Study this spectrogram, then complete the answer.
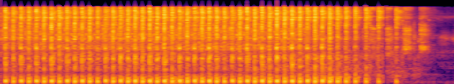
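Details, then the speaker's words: Palm-oil hauling motorcycle, idle for months: loud rapid popping bangs, harsh and stuttering before it dies; owner suspects dirty valves not sealing intake and exhaust, with carburettor adjustment hard to get right. "jadi untuk area klep bisa dikatakan sedikit kotor sehingga penutupan itu antara klep masuk dan klep buangnya mungkin tidak terlalu rapat makanya menyebabkan suara ledakan-ledakan seperti ini"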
